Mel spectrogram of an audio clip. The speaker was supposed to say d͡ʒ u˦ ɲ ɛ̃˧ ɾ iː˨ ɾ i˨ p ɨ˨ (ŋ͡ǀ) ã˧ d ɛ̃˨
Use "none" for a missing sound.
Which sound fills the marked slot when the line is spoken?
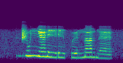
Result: n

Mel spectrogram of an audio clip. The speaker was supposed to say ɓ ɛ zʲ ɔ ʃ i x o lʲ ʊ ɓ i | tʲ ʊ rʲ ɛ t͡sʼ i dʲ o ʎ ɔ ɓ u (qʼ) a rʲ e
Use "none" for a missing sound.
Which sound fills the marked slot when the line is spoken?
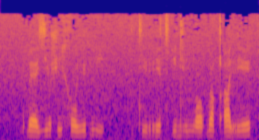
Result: qʼ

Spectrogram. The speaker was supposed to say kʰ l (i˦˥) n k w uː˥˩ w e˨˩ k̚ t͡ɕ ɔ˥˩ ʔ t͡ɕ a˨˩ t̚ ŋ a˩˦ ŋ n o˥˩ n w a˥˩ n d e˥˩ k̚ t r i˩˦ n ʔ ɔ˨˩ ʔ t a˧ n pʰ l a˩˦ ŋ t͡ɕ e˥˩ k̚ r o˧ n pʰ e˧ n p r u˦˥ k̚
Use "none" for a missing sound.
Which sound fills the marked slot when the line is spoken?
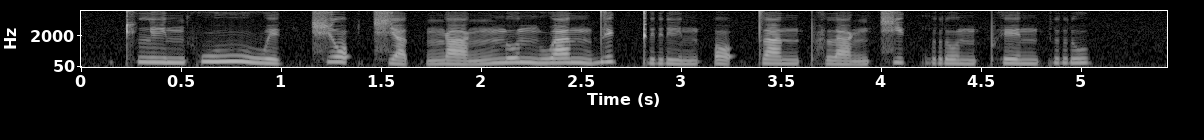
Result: i˧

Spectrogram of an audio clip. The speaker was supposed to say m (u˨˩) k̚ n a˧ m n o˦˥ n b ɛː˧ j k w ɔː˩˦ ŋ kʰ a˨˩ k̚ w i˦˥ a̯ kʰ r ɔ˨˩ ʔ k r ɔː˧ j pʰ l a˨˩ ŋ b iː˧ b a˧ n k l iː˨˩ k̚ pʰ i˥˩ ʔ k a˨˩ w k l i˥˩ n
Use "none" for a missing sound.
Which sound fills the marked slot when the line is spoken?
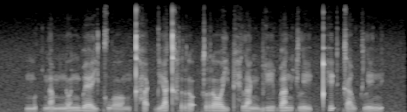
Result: u˨˩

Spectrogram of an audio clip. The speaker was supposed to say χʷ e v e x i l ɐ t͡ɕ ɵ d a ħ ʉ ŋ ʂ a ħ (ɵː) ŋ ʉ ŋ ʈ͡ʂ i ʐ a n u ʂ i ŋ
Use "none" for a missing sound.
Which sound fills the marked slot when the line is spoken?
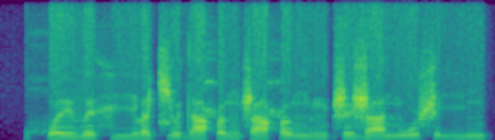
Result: ɵ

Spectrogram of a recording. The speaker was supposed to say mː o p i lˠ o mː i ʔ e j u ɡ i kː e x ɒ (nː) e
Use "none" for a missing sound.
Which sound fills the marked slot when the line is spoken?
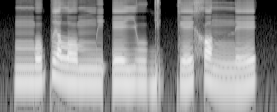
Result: nː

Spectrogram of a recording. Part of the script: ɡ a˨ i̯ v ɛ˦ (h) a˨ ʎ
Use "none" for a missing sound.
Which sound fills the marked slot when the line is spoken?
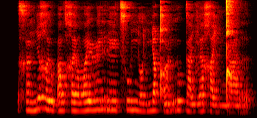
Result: χ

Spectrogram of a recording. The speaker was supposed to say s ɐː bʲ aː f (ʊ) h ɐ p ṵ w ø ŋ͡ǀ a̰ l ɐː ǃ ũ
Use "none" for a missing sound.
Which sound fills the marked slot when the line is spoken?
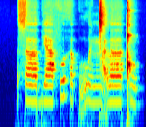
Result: ʊ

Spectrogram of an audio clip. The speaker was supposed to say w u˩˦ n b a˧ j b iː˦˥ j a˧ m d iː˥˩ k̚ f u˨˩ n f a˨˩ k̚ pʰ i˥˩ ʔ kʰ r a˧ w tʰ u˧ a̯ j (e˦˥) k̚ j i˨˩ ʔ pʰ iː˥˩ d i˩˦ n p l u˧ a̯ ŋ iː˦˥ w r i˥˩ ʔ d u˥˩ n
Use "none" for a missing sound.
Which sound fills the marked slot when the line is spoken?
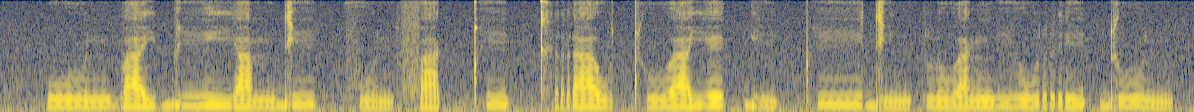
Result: e˥˩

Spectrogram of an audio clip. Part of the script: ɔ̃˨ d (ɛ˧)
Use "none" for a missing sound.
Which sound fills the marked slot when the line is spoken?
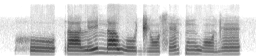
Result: ɛ̃˧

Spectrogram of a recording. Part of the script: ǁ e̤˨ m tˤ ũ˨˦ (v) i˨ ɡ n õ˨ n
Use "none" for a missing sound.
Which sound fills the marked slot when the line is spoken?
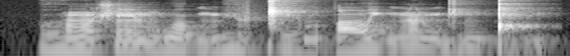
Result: w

